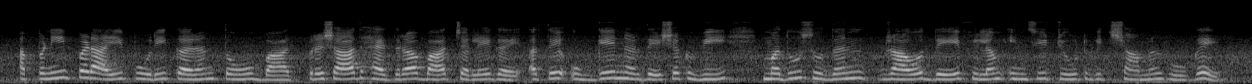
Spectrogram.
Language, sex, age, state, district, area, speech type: Punjabi, female, 18-30, Punjab, Mohali, rural, read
